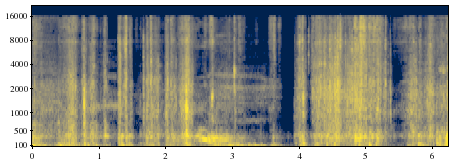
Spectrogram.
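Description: A cardboard shipping box being opened by hand: irregular scrapes, rustles and knocks from the cardboard flaps and the crumpled paper packing inside.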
